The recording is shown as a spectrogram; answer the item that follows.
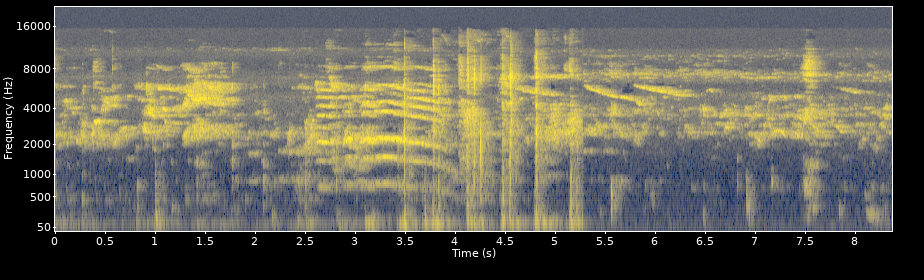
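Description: Domestic fowl calling, with one long crow-like call falling in pitch from about two and a half to four and a half seconds in, among shorter calls. A few sharp taps follow near the fifth second.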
